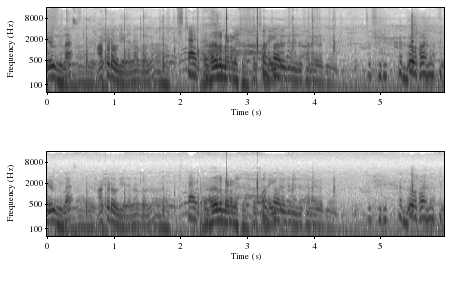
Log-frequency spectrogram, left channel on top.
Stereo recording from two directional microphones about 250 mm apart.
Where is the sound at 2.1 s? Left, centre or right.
Left.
